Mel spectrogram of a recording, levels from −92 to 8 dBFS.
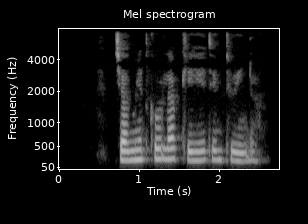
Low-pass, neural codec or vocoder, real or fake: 7.2 kHz; none; real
